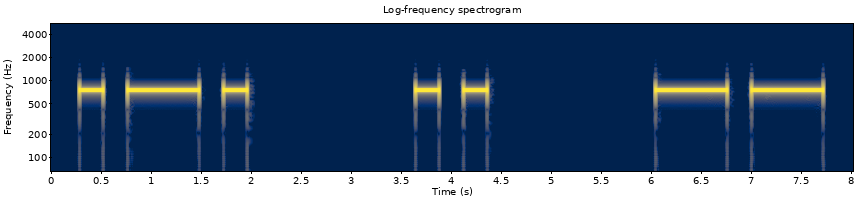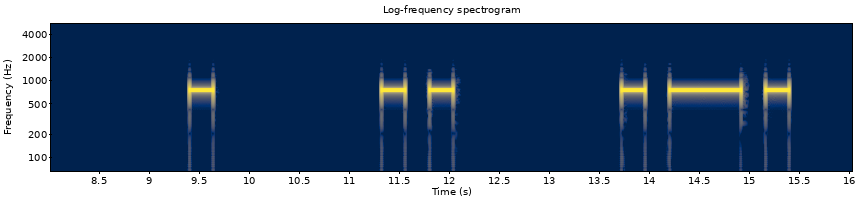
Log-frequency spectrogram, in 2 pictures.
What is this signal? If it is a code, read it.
Morse code, heard as a keyed tone, about 5 wpm, spaced as for 3 wpm, 750 Hz. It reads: RIMEIR
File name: arquivos / texto / texto 17 05ppm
